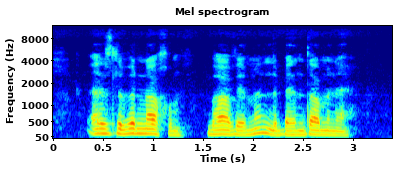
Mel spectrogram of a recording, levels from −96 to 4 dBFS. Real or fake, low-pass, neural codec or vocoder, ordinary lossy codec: real; 10.8 kHz; none; MP3, 96 kbps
